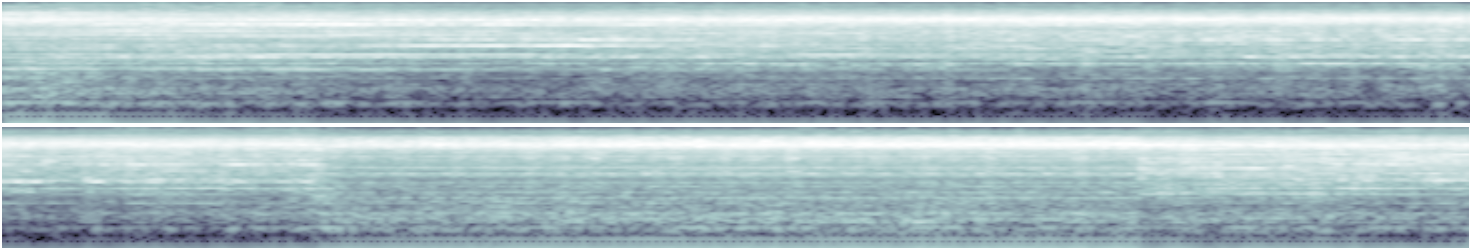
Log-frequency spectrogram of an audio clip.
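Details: Craftsman band saw with broken table, after realigning blade tracking: steady high-pitched blade whir with rasping wood cut, even speed throughout; running normally while cutting.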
